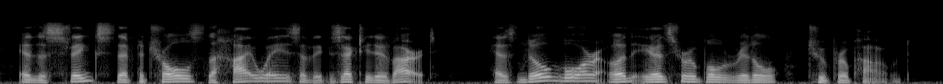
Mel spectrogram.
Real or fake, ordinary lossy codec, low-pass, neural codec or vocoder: fake; AAC, 32 kbps; 7.2 kHz; autoencoder, 22.05 kHz, a latent of 192 numbers a frame, VITS, trained on many speakers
